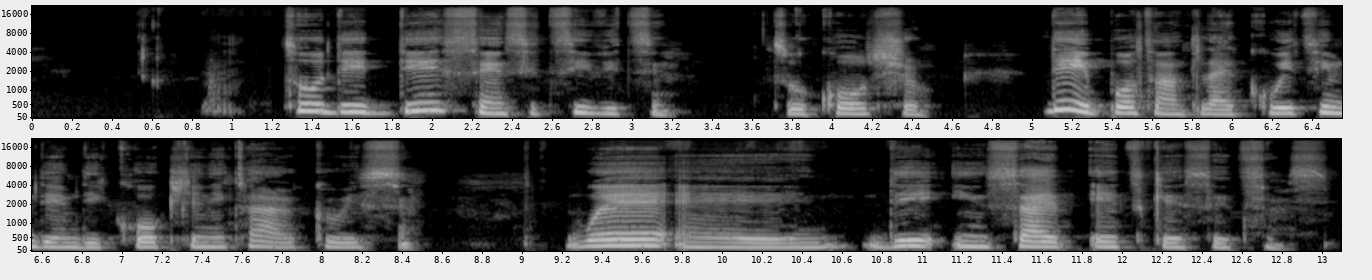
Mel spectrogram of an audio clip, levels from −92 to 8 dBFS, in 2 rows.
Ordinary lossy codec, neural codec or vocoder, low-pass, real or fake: none; vocoder, 48 kHz, 128 mel bands, Vocos; none; fake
